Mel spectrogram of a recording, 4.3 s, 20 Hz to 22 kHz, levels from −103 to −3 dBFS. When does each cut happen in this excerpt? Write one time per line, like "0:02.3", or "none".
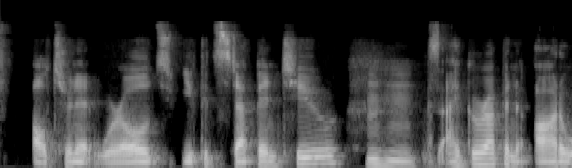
0:03.2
